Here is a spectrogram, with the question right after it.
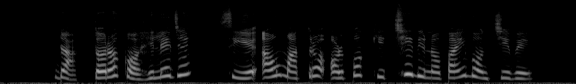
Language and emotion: Odia, sad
